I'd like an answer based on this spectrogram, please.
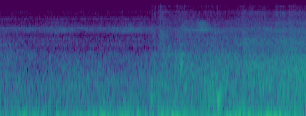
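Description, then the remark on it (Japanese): Steady outdoor seaside ambience at a beach: a broad wash of cold wind noise and low rumble with soft, continuous surf-like swells, fairly quiet and without any voices. “それとも海で少しゆっくりしていきますか？”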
